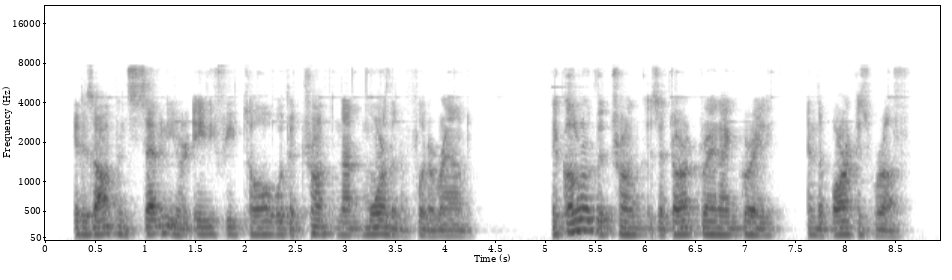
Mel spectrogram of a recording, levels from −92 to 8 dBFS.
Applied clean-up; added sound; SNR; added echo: neural mask model DeepFilterNet 3.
